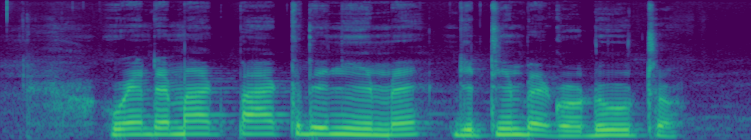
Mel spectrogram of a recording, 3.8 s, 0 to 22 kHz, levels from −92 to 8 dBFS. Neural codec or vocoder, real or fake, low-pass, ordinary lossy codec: none; real; none; none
